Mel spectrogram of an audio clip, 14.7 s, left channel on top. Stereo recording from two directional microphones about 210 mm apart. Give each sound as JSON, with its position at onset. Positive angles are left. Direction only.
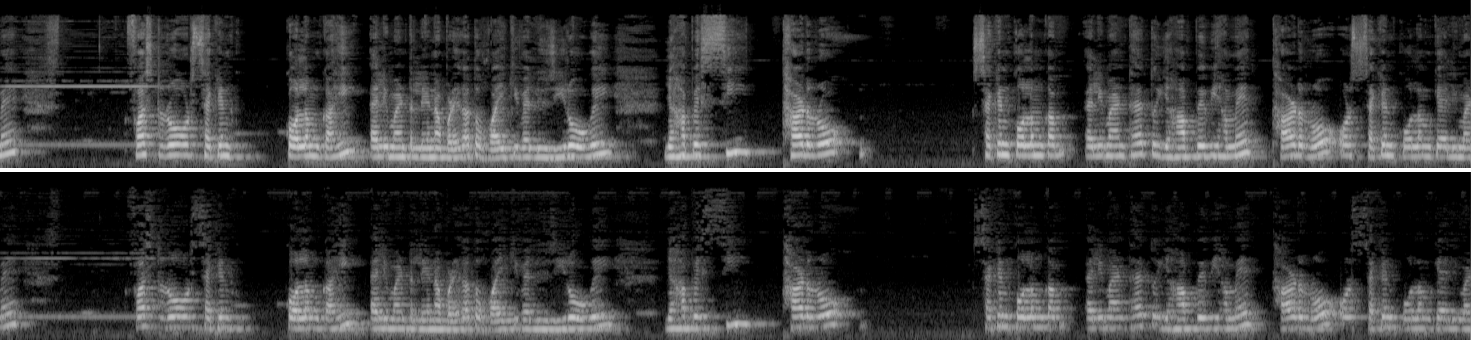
{"t": 1.4, "sound": "speech", "side_deg": 50}
{"t": 9.8, "sound": "speech", "side_deg": 50}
